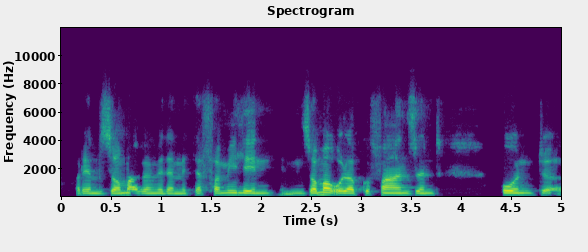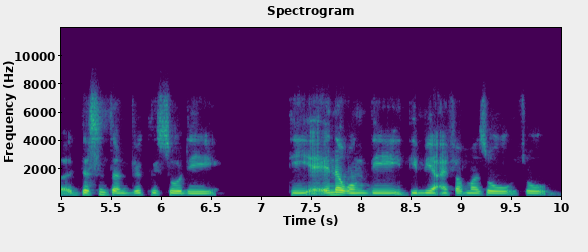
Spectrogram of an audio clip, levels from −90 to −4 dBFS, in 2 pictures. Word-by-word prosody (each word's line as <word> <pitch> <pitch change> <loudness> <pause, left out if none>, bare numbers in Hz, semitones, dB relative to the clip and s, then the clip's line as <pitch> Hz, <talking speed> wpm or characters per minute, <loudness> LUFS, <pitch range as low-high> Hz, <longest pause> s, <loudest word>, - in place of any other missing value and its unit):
oder 120 +1 -3
im 125 -1 -1
Sommer, 125 +3 +3
wenn 125 0 0
wir 125 - 0
dann 120 -1 -1
mit 120 - -7
der 125 - -1
Familie 140 +1 +2
in 125 0 -3
in - - -10
den 125 - -7
Sommerurlaub 135 0 +6
gefahren 130 -1 +3
sind. 125 0 -2 0.6
Und, 135 -2 +4
äh, - - +1 0.3
das 150 - -1
sind 160 -3 -9
dann 130 -1 -3
wirklich 140 0 -7
so 135 -2 -1
die 125 -1 -7 0.7
die 135 0 -4
Erinnerungen, 135 -4 -1
die 130 0 -5
die 135 - -4
mir 140 +1 -3
einfach 135 0 -6
mal 135 -1 -4
so 130 -1 -4
so 130 -2 -5
130 Hz, 190 wpm, -22 LUFS, 125-135 Hz, 0.7 s, Sommerurlaub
